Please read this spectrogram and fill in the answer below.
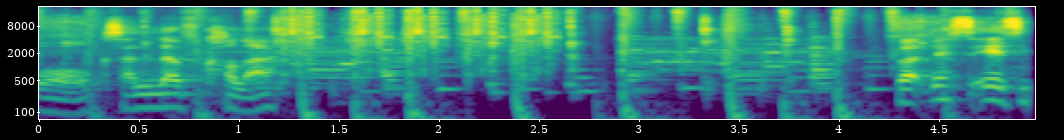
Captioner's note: camera shutters clicking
